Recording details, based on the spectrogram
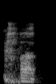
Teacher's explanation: in a word like truck, ta sounds becomes aspirated, it becomes truck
